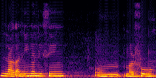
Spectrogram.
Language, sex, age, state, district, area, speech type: Manipuri, female, 30-45, Manipur, Thoubal, rural, spontaneous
